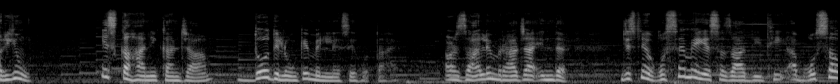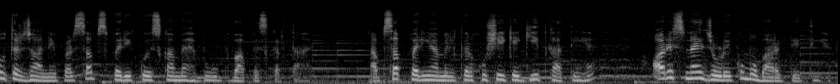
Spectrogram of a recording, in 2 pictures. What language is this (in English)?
Urdu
